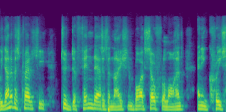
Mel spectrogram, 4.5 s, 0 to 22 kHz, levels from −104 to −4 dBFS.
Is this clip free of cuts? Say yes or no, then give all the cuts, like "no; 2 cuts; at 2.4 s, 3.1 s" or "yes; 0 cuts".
no; 2 cuts; at 2.0 s, 2.9 s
